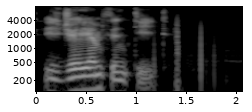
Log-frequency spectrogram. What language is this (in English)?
Kabyle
